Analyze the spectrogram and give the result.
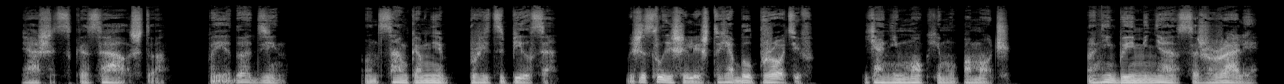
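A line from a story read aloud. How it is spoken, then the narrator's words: Quiet, hunted. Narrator (Russian): затравленно тихо произнес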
